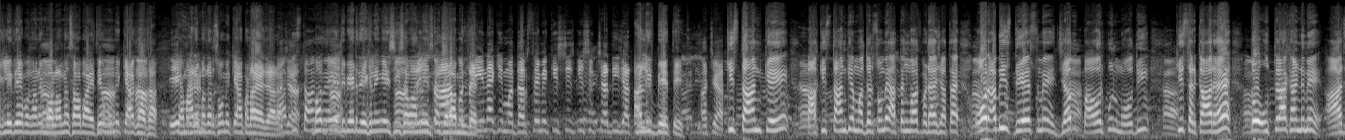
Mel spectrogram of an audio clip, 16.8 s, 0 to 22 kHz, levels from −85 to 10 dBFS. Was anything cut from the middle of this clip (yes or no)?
yes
